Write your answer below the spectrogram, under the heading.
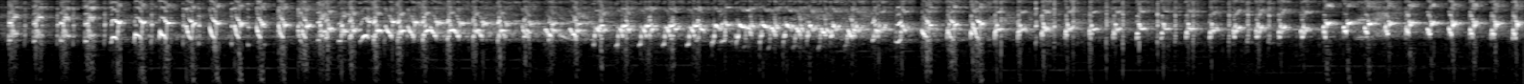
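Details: Male lovebird delivering a long ngekek trill, a loud, continuous rapid chatter of harsh high notes repeated about three times per second, sustained throughout without a break.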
